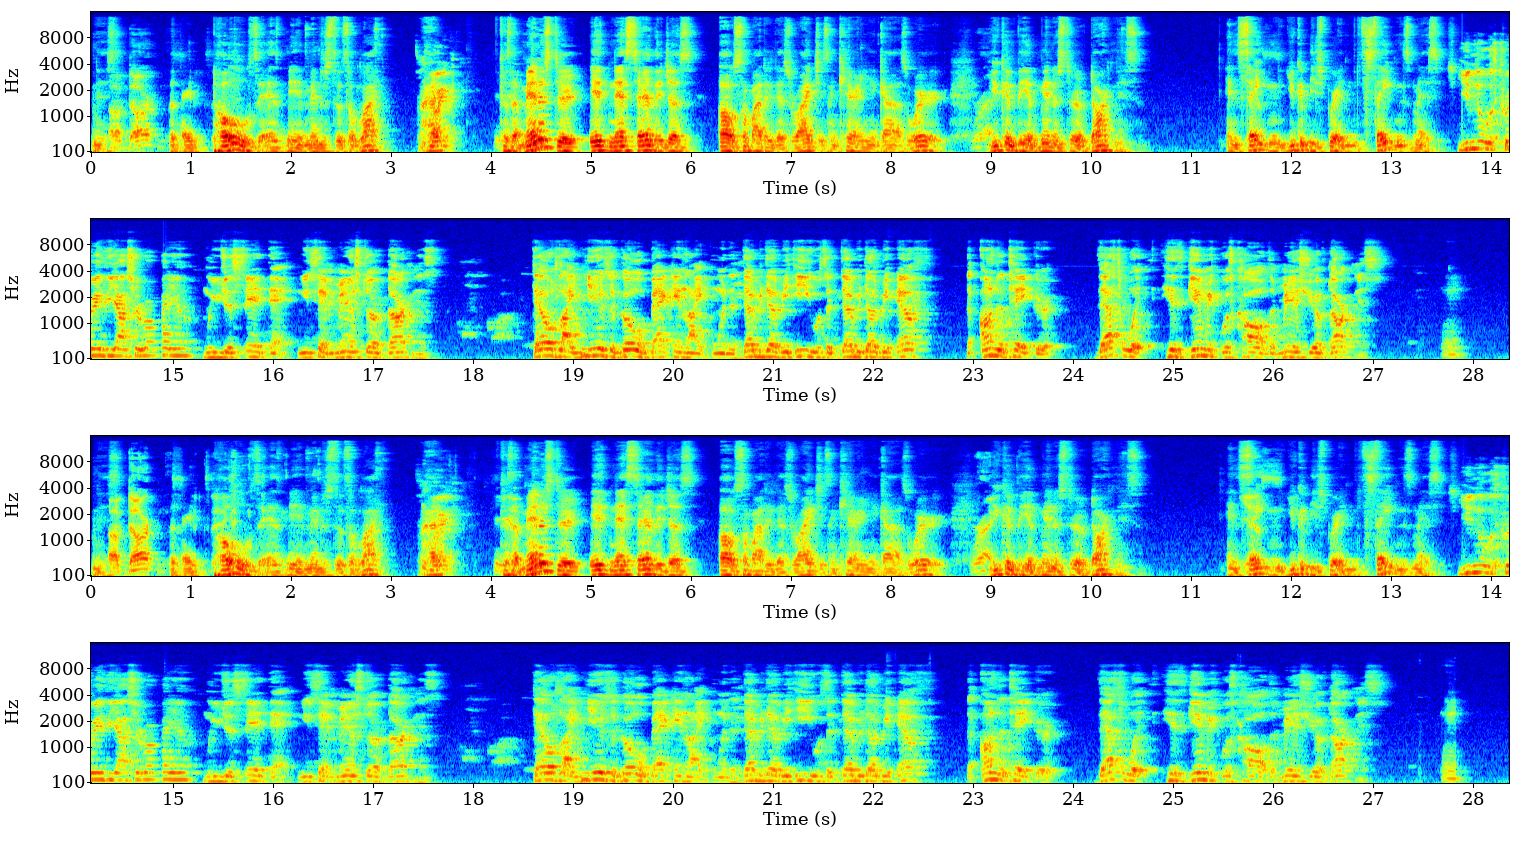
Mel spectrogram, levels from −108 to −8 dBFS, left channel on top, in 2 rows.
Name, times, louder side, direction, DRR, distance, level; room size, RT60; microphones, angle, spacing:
voice 1, 0.2-0.8 1.2-1.3 2.2-2.3 3.3-3.4 4.0-4.3 8.8-9.0 11.5-11.7 27.7-27.8, right 5 dB, 75° right, 0.4 m, -31 dB
voice 2, 0.9-2.9 3.3-3.5 4.1-6.0 6.3-10.4 11.3-13.5, left 3 dB, 80° left, 0.7 m, -22 dB
voice 3, 3.3-3.6 13.7-17.6 17.9-22.6 22.9-23.9 24.2-27.1, left 4 dB, 50° left, 0.4 m, -28 dB
2.8 x 2.3 x 2.3 m
head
